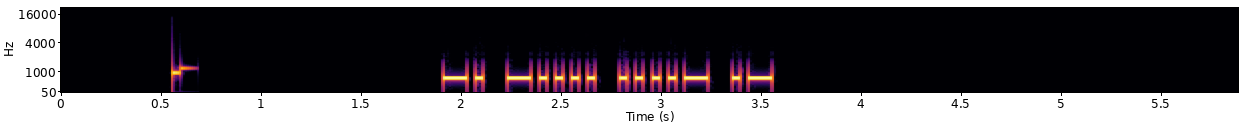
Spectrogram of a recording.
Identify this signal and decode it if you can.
Morse code, heard as a keyed tone, about 30 wpm, 700 Hz. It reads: N64A
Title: Common Cut Numbers - 4-Digit 30wpm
